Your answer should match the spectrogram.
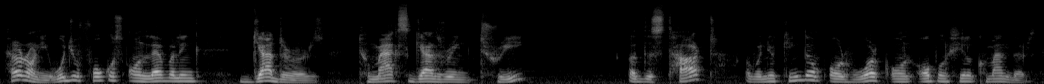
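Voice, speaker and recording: A young man with an Eastern European accent, answering chat questions on a game live stream in a relaxed way, thinking aloud as he goes. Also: mid-range voice, moderate pace.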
